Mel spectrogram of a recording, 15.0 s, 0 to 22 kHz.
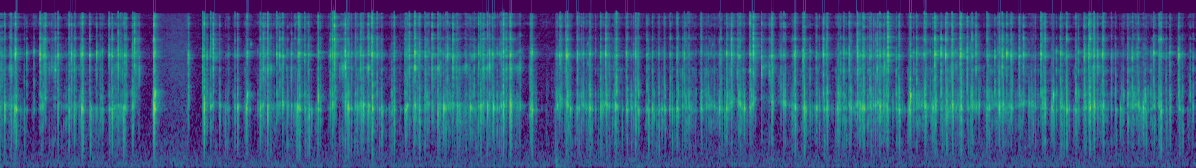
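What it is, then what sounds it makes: Glass perfume bottle. A rounded purple glass perfume bottle with a gold metal cap is held in hand and tapped with long painted nails. The result is a rapid, continuous stream of bright, short clicks that ring at about 1.5 kHz, with a few brief pauses.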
